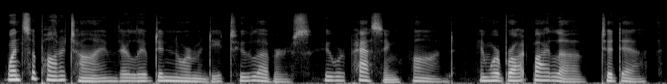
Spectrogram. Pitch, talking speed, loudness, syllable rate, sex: 155 Hz, 190 wpm, -22 LUFS, 5.1 syllables/s, female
